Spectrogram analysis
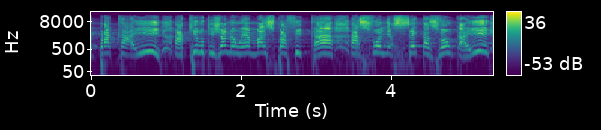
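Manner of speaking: loud, building sermon climax; full-force preaching. Real, not acted. Preacher building to a loud slow climax before the church.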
